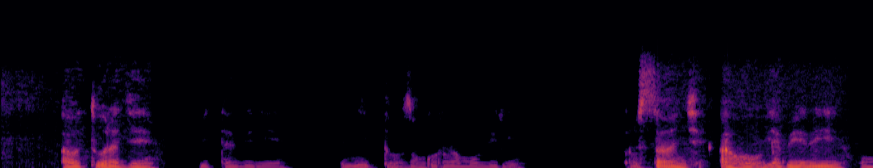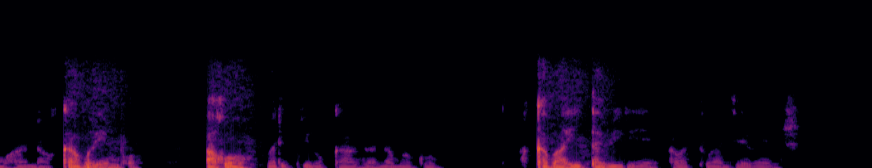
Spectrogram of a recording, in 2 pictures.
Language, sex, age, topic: Kinyarwanda, male, 25-35, government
